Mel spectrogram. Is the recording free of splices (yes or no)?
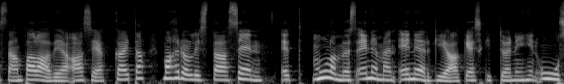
no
